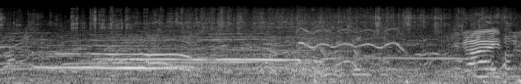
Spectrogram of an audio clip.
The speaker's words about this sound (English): Let's keep shouting and screaming and cheering so that the sun will come out.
